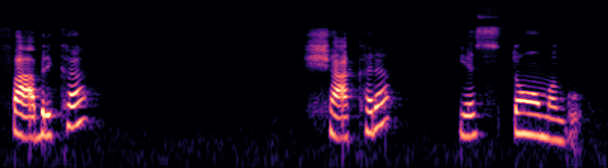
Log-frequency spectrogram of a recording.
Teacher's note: Não é a última e nem a penúltima, é a antepenúltima. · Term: proparoxítona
